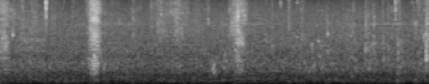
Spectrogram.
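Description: Water splashing and sloshing in a galvanized metal bucket as an English pointer dunks its head in after trout, with two louder splashes about one second and two and a half seconds in.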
